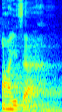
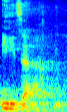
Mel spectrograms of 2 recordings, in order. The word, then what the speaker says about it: either: many instead of much either or either there are two pronunciations there's no cake there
